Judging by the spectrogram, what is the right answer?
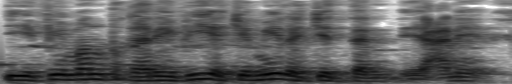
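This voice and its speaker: A man in his sixties speaks with a Najdi Saudi accent, rattling on at a very fast clip in a slightly high voice. He rambles and flatters, stacking fillers and restarting his sentences. He is talking into a phone on a live stream. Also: a crowd in the background. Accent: Najdi Saudi Arabic. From central Saudi Arabia. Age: 60s. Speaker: dream interpreter on a live stream. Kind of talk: casual live chat.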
